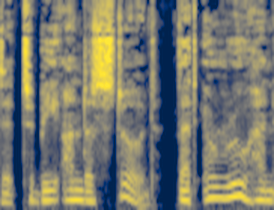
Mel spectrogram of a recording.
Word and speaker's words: Erewhon: to be understood that uan is pronounced as a word of three syllables all short thus Ian preface to Second Edition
